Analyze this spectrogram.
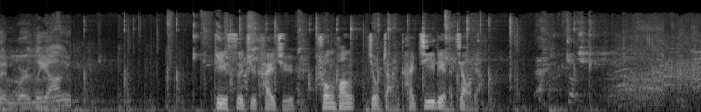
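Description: A table tennis ball clicks quickly back and forth off paddles and the table.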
